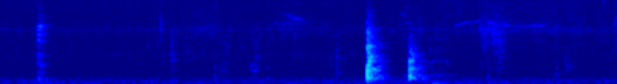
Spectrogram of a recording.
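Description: Men quietly drinking beer from glass mugs, then two short knocks about two and a half seconds in as the heavy glass mugs are set down on the table.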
